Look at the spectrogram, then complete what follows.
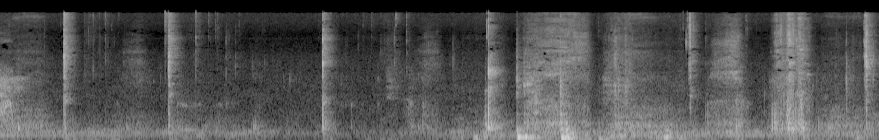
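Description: Close-miked eating with the hands: sharp wet clicks from lips smacking and fingers being licked, spaced about a second apart at first, then denser chewing and smacking from about five seconds in.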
